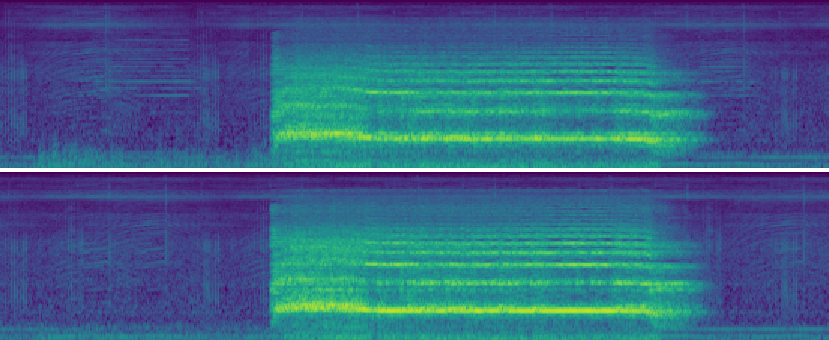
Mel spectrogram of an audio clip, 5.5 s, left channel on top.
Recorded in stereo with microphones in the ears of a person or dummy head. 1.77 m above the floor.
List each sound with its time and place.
1.8 s a scream: 55° right (ahead or behind), 1.9 m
